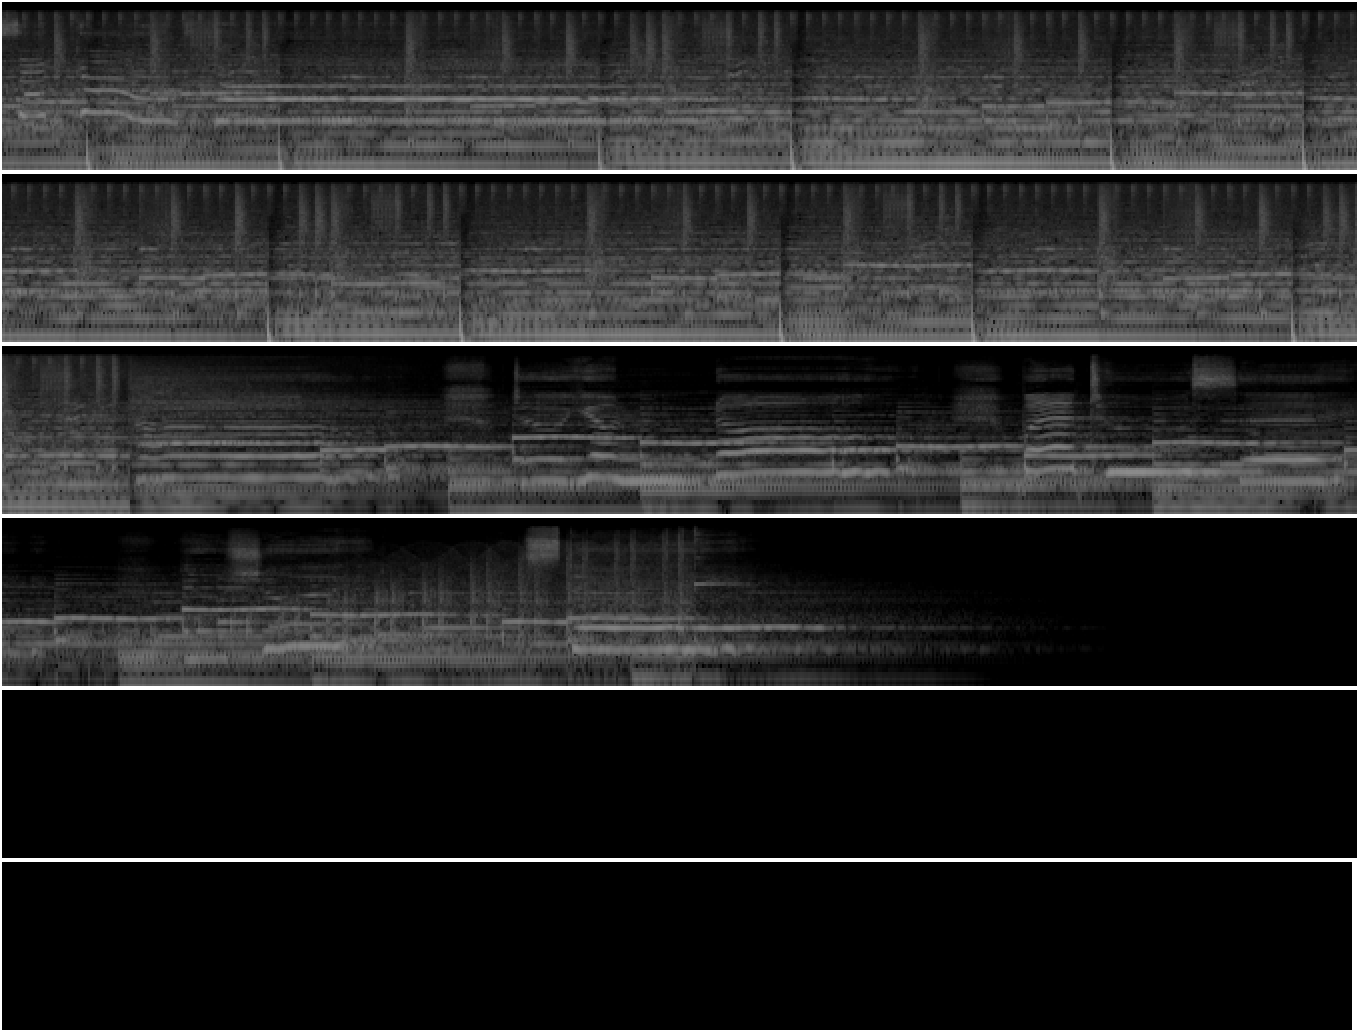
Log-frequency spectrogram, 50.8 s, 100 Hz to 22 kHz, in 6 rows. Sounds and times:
Music: 0:00.0 - 0:32.3.

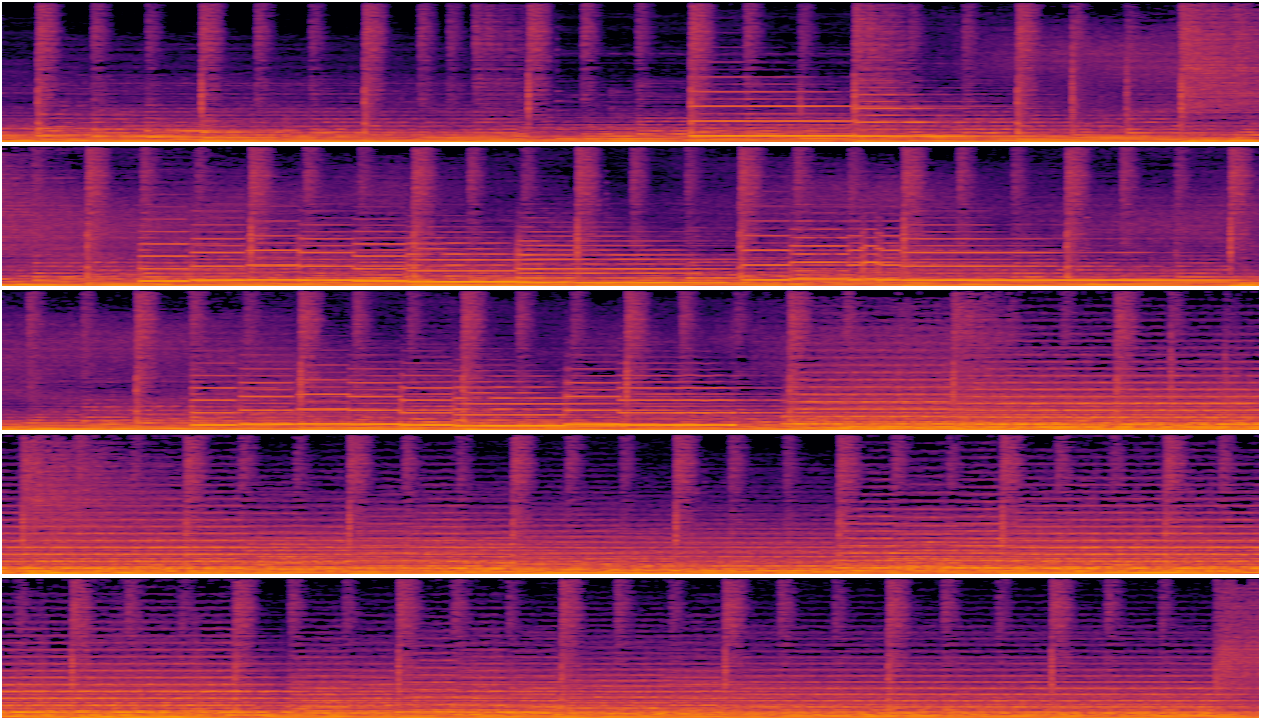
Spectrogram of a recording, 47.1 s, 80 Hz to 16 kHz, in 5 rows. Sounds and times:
Electric piano: 0:00.0 - 0:47.1.

